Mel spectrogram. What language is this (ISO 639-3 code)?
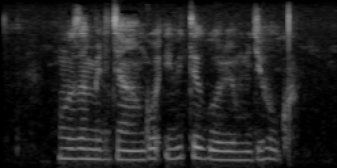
kin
